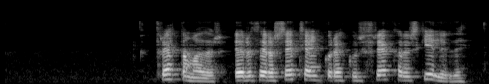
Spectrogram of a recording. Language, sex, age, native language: Icelandic, female, 50-59, Icelandic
